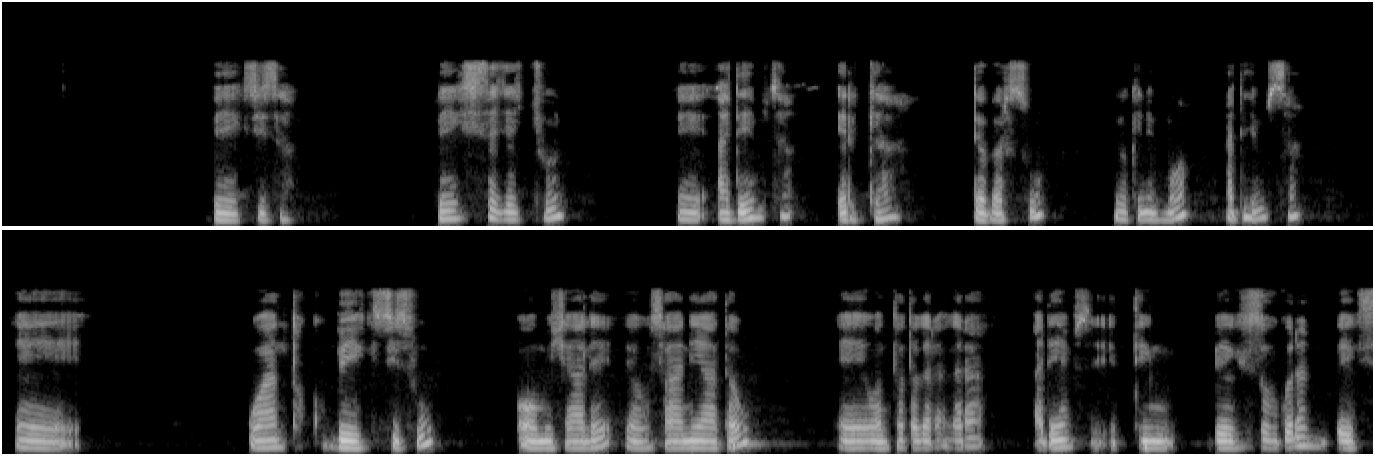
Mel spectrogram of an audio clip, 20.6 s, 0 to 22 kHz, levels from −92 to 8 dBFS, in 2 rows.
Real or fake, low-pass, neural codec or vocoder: real; 7.2 kHz; none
